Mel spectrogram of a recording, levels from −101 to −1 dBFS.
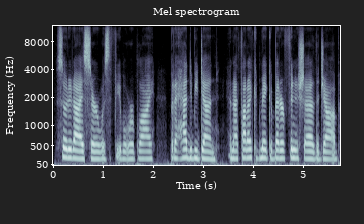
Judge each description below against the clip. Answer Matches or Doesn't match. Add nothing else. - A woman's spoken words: Matches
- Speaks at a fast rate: Matches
